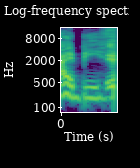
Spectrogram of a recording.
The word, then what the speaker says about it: Ibiza: It's actually pronounced Ibiza. – It is Ibiza because it's a Spanish word and Z's are... That's why.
